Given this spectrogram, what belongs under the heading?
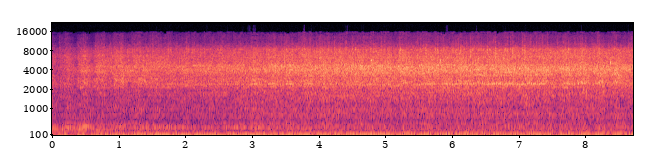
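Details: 2006 Corvette Z06 V8, recorded before a new cam is installed: deep, steady burble with an even low thump and no knocks or ticks; healthy warm idle.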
